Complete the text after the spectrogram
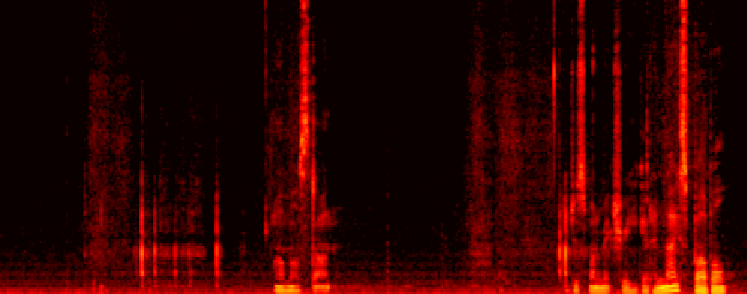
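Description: A pen tip taps softly on a hard surface.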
